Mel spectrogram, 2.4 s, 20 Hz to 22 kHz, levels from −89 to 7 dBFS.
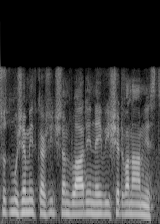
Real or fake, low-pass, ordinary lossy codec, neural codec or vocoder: fake; 7.2 kHz; MP3, 96 kbps; codec, 16 kHz, 1 kbps, X-Codec, HuBERT features, trained on LibriSpeech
